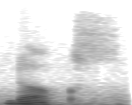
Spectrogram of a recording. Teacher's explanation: ketika dimasukkan ke dalam bentuk pronunciation atau pengucapan, maka S ini diucapkan menjadi Z atau Z. Jadi ini merupakan satu alomorf dari kata dogs.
